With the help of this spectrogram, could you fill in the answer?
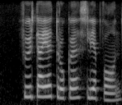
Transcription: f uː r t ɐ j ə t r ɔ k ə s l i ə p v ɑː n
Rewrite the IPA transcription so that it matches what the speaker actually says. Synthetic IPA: f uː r t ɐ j ə t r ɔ k ə s l i ə p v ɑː n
